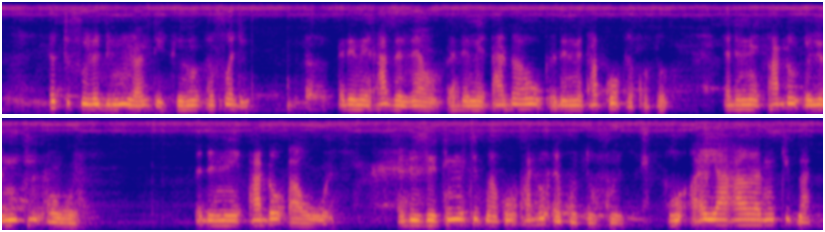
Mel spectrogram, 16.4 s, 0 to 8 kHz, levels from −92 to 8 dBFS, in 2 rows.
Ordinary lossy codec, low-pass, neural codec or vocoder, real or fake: Opus, 64 kbps; 7.2 kHz; codec, 32 kHz, 1.9 kbps, SNAC; fake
